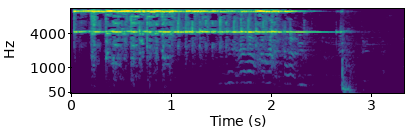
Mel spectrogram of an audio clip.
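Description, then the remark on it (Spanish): A hand bell is rung rapidly and loudly at a meeting, its bright metallic tone lingering as the shaking slows and fades, ending with a single dull thump. “Y si yo estoy coordinando, yo en el momento en que él hace eso, agarro la campana.”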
